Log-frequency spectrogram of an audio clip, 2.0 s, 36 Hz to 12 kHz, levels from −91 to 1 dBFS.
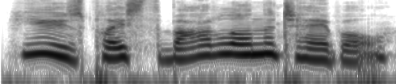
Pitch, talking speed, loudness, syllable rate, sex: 240 Hz, 210 wpm, -14 LUFS, 5.9 syllables/s, female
